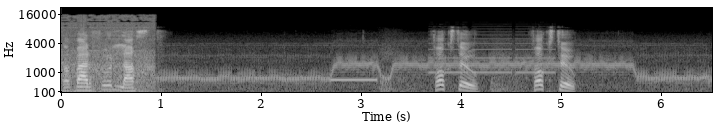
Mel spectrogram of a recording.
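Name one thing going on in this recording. A cockpit warning tone sounds in steady beeps.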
